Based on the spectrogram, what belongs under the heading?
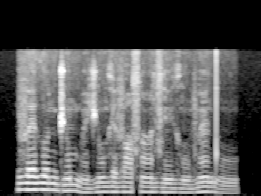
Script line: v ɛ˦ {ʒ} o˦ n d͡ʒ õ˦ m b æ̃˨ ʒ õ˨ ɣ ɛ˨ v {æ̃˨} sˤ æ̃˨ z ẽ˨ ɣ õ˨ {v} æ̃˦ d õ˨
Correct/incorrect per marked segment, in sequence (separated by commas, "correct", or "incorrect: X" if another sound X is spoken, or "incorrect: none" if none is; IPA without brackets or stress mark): incorrect: ð, incorrect: æ˨, correct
